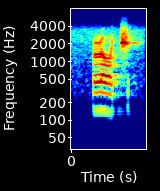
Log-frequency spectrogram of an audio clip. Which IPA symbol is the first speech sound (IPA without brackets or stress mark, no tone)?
ɭ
